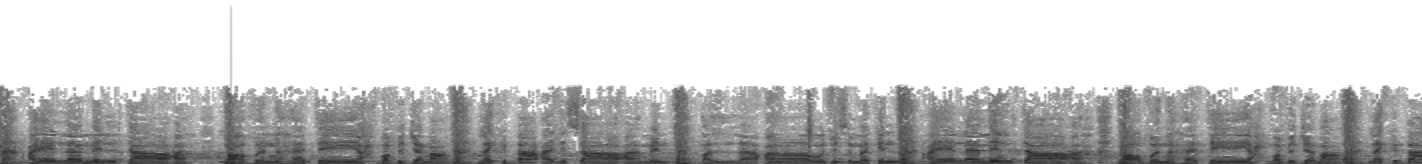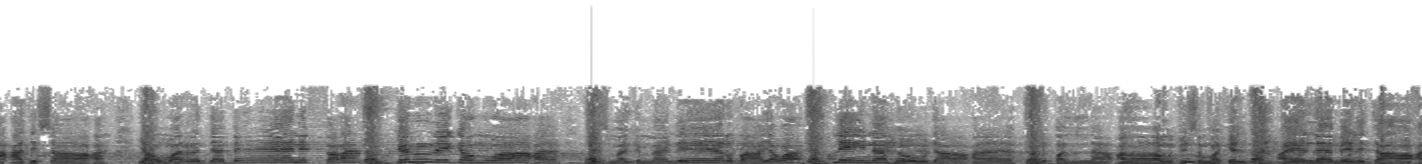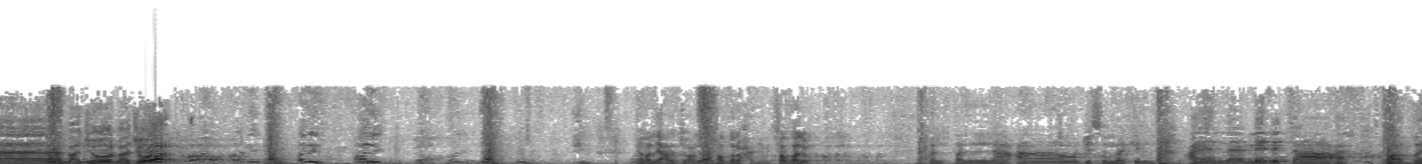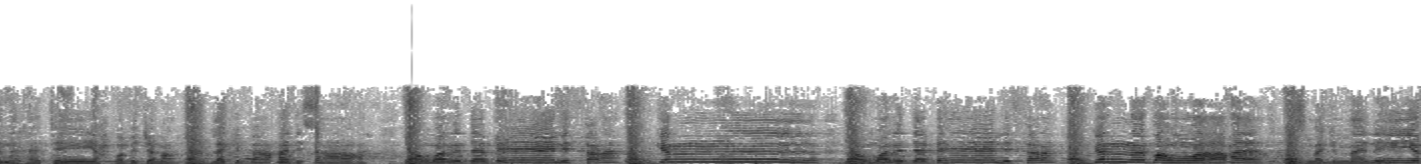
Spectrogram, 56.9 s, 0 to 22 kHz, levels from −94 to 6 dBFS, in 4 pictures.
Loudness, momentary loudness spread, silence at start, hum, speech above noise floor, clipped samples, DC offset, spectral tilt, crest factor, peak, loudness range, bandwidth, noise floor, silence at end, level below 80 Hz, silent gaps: -16 LUFS; 9 LU; 0 s; none; 23 dB; under 0.1%; under 0.1%; -4 dB/octave; 16 dB; 0 dBFS; 8 LU; 11 kHz; -39 dBFS; 0 s; -36 dBFS; none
